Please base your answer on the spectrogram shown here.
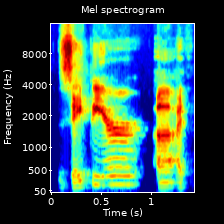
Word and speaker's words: Zapier: But it's something that I think, like, if you've ever used something like Zapier, Yep. I don't know. Yep. Yeah, that's how it's pronounced.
